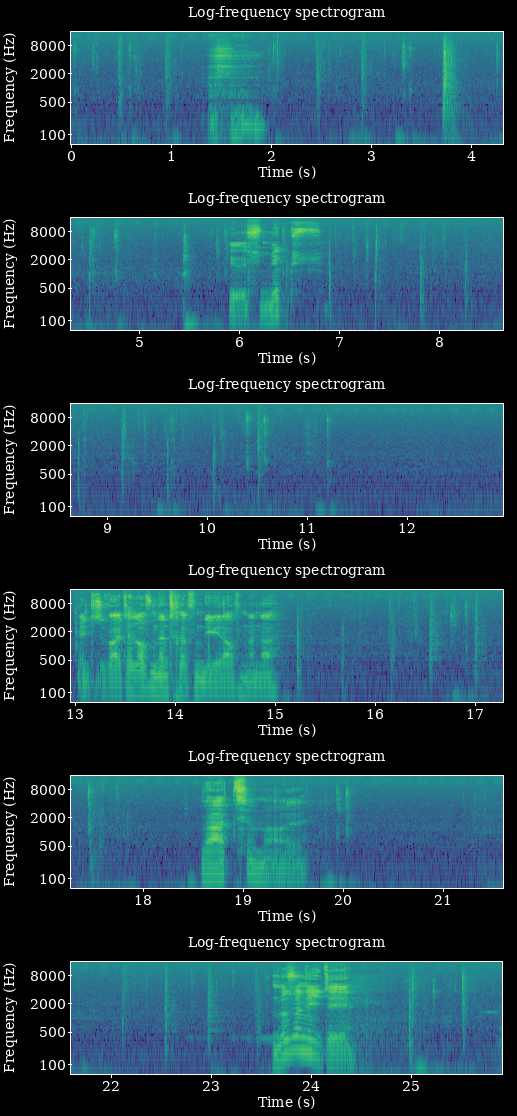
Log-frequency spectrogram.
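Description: Footsteps crunch on dirt and wooden boards.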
